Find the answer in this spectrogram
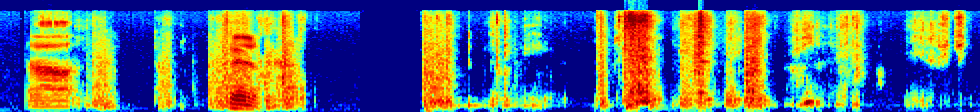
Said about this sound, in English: It's gonna load the washing machine.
